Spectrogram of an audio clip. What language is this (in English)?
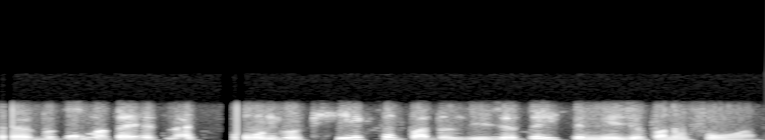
Kashmiri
